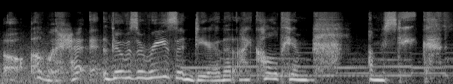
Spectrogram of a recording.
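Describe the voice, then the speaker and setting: A woman's voice: a little high, expressive, moderate pace, lightly acted. A woman playing a genteel, arch society lady in a tabletop game, refined and fond, with teasing endearments. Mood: gracious, arch. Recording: music behind the voice.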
